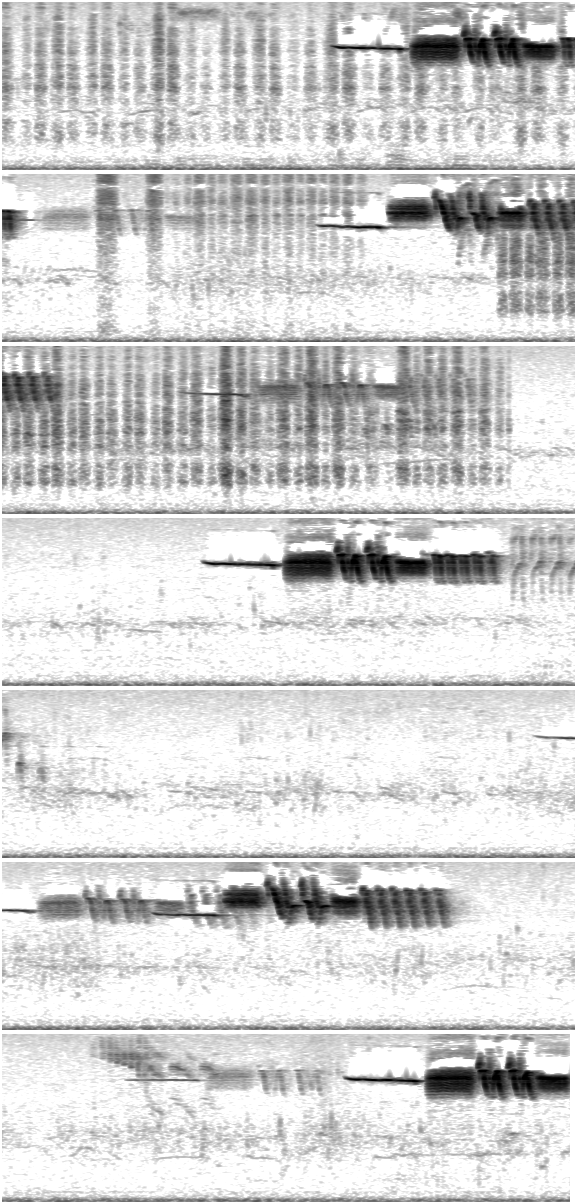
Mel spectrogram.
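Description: A songbird repeating the same short song about six times, a few seconds apart: a thin lead note, then a fast trill lasting about a second. Stretches of rapid clicking come in the first few seconds and again around the middle.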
